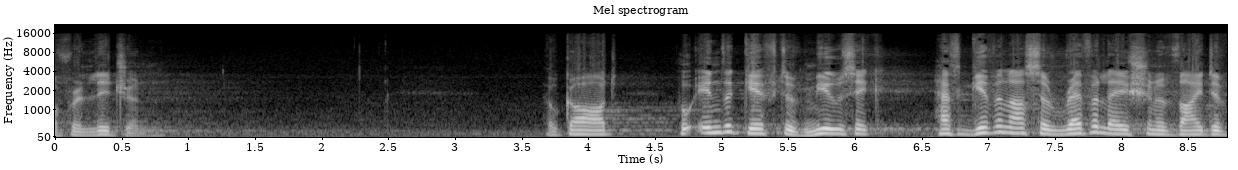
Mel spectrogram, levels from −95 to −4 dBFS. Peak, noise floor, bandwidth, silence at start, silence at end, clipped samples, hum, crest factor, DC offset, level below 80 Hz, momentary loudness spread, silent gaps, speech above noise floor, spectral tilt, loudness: -8 dBFS; -58 dBFS; 16 kHz; 0 s; 0 s; under 0.1%; none; 20 dB; under 0.1%; -62 dBFS; 13 LU; none; 32 dB; -5.5 dB/octave; -27 LUFS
